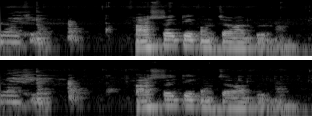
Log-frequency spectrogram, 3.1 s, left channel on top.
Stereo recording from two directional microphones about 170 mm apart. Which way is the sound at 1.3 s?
50° left (ahead or behind).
